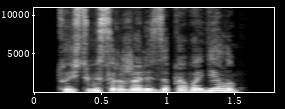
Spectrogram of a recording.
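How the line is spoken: Exclaiming. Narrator (Russian): воскликнула Кьялта

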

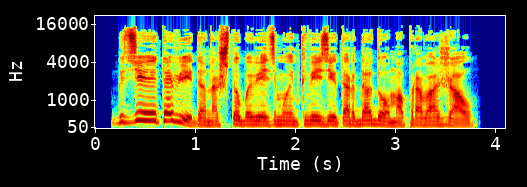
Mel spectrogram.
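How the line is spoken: Insistent creaky grumbling. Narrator (Russian): Настойчивое скрипучее ворчание

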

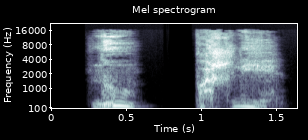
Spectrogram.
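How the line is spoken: Exhaled. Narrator (Russian): выдохнул Андрей

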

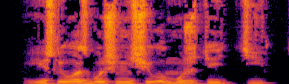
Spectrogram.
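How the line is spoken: Plain. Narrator (Russian): сказал Сварог

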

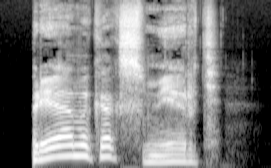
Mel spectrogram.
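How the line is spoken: Grim joke. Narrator (Russian): мрачно пошутил Лазарь

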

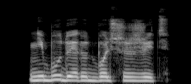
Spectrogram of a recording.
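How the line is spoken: Gloomy. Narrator (Russian): мрачно сказал Влад

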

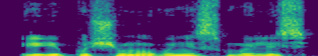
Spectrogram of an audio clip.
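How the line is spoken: Plain. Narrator (Russian): спросил я

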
